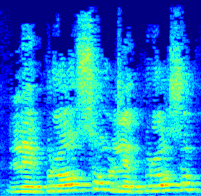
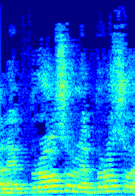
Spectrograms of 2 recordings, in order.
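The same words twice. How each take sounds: First: Called out a little louder, rising; a mild mock cry of warning; leper's warning cry. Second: Said in the usual way. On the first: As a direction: call out the warning to the crowd. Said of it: "Un leproso tenía que gritar". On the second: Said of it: "Cuando un leproso no gritaba".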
